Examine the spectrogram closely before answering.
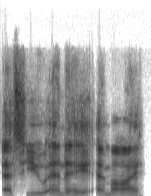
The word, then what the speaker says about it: Sunami: And there's one band called Tsunami, but it's spelled without the T. Like it's just Sunami.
